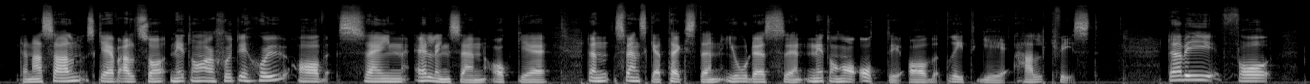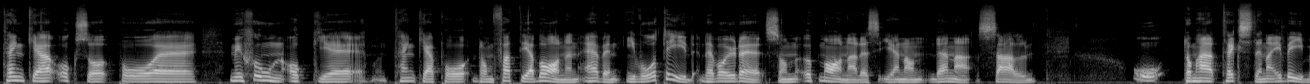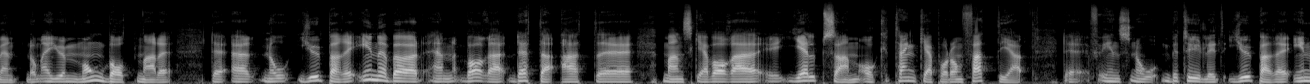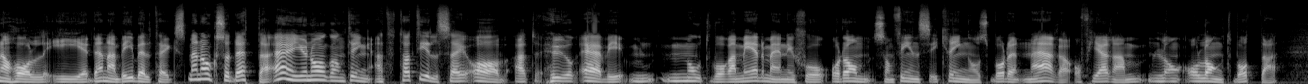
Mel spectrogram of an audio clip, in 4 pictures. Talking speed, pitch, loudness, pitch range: 130 wpm, 130 Hz, -21 LUFS, 115-150 Hz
